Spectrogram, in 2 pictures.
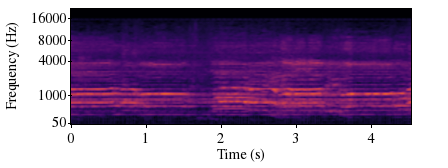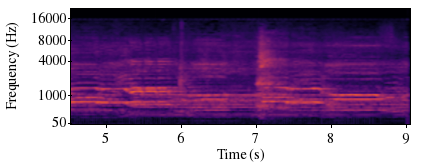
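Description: Small men's Swiss yodel choir singing a cappella in close harmony, holding sustained chords that shift several times.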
